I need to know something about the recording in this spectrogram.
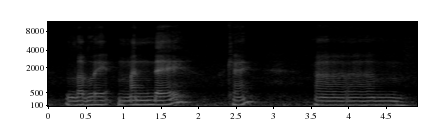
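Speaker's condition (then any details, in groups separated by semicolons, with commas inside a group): No condition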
